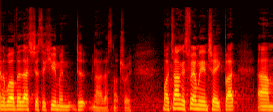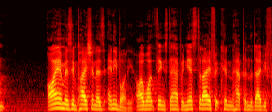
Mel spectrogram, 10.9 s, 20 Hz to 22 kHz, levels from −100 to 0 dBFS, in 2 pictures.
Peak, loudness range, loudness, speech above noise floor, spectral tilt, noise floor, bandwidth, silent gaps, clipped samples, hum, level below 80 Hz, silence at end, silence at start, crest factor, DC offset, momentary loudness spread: -16 dBFS; 4 LU; -35 LUFS; 34 dB; -6.5 dB/octave; -68 dBFS; 16.5 kHz; none; under 0.1%; none; -72 dBFS; 0 s; 0 s; 18 dB; under 0.1%; 14 LU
